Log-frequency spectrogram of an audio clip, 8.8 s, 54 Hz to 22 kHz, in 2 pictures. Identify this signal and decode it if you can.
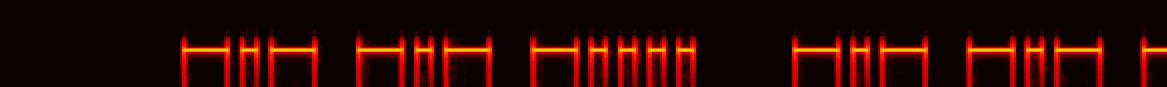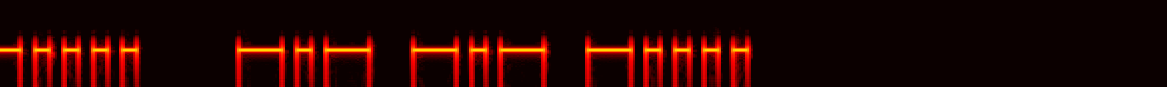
Morse code, heard as a keyed tone, about 22 wpm, 700 Hz. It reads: KK6 KK6 KK6
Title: Callsign Prefixes for Top 25 DXCC - Repeated 3x - 22wpm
